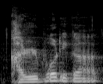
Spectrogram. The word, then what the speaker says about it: 갈보리: 이것을 영어로 발음할 때는 갈보리가 됩니다.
